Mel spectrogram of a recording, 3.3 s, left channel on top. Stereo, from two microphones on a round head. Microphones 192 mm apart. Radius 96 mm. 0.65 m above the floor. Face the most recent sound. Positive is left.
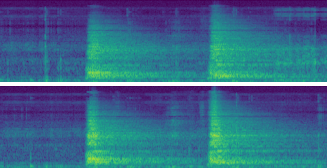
turn(degrees=-60)  # may be behind; listen again after turning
